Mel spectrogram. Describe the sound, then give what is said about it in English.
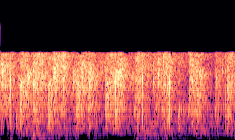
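Clapping from an audience at a Ghanaian sponsored programme: dense, continuous hand claps of fairly even loudness throughout. “Shall we give all these people a big round of applause?”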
